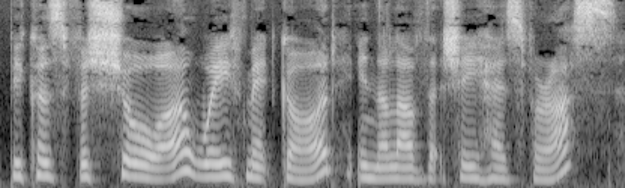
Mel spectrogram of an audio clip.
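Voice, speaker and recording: A woman reading a personal testimony in a calm, earnest way. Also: mid-range voice, unhurried, dry recording. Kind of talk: scripted first-person testimony.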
